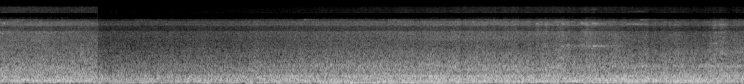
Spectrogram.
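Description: A diesel flatbed truck passes close by.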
